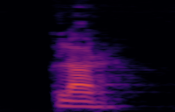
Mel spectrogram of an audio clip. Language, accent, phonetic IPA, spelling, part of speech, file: Catalan, Valencia, [ˈklɔr], clor, noun, LL-Q7026 (cat)-clor.wav
- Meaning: chlorine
